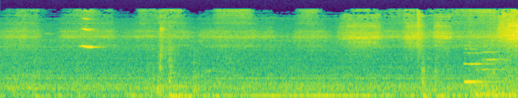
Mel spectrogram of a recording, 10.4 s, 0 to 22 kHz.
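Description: Meitetsu 5000 series electric train running, heard from inside the car: a steady rumble of wheels on rail with a low motor hum and the odd knock from the track. About nine seconds in, a short ringing tone starts to repeat.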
